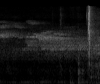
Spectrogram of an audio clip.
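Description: Faint handling of a paper oracle card: a soft, steady scraping hiss as it is moved in the hands and over the table, then one short click near the end.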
